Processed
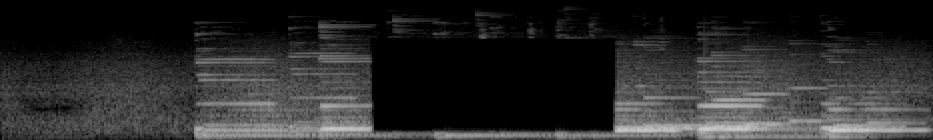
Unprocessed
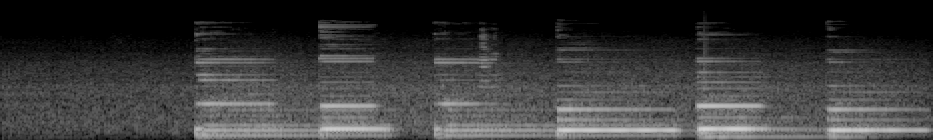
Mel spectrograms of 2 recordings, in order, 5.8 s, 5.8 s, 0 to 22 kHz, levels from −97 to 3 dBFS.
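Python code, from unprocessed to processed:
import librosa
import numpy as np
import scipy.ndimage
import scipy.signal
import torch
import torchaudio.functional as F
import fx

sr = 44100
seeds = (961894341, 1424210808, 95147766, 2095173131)

y = fx.rotary(x, sr, hz=1.0)
y = fx.echo_pitch(y, sr, ms=778, semitones=3, count=3, db_per_echo=-6.0)
y = fx.brickwall_bandstop(y, sr, low_hz=180.0, high_hz=7100.0, at=(2.3, 3.83), fade=0.02)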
